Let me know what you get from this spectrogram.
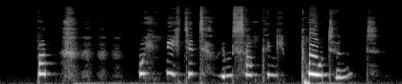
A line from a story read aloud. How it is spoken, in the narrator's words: wailed Hermione, holding her hands more tightly over her face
